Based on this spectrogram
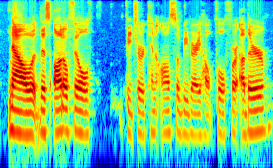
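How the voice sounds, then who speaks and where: Over music in the background, a man of medium pitch speaks at a fairly slow pace with monotone, flat intonation. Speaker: workplace software trainer. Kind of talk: tutorial.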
